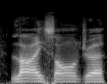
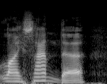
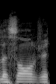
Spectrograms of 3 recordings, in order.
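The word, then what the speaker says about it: Lysandre: That's why it's not Lysander. Lysander would be ER. It's just reading the word, it's not what it says. Plus, be a bit respectful to French. I don't expect your pronunciation of Lysandra to be perfect, and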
